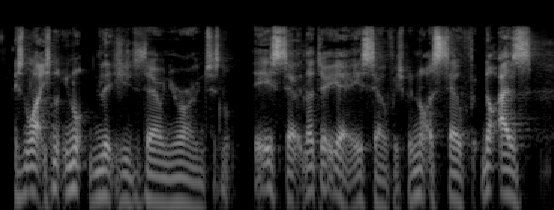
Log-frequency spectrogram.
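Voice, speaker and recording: With an English accent, a man speaks at a very fast pace in a fairly low pitch, his tone bright and sharp, with hardly any pauses. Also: ordinary pitch variation. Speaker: Muay Thai coach. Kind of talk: casual chat. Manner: can't shout loud.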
